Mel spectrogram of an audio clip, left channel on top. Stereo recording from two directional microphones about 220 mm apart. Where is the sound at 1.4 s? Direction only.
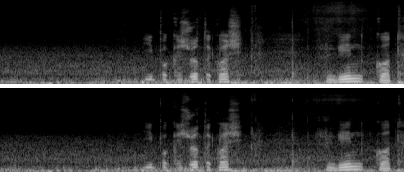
5° left (ahead or behind).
